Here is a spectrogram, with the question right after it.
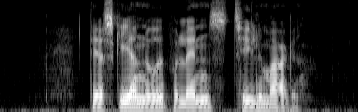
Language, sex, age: Danish, male, 55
